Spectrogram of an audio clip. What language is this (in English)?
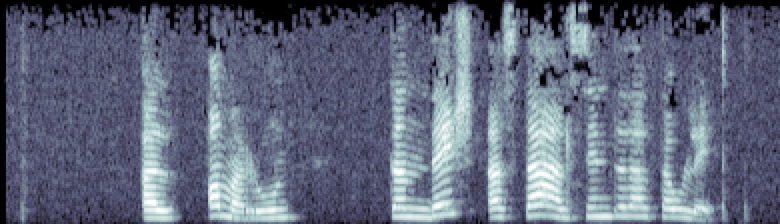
Catalan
